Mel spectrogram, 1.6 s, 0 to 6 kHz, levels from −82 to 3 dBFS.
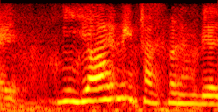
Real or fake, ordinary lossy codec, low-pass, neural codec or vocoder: fake; none; 5.4 kHz; codec, 16 kHz, 2 kbps, FreqCodec, smaller model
